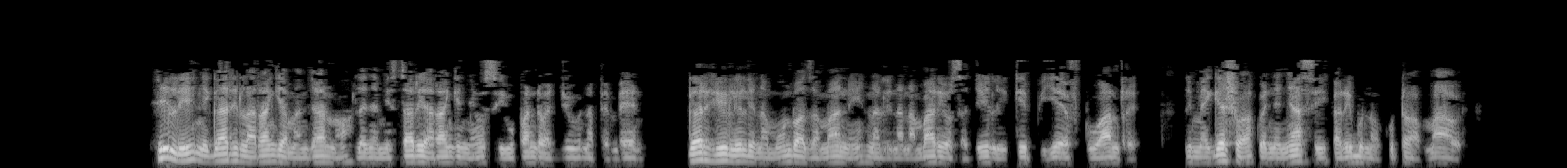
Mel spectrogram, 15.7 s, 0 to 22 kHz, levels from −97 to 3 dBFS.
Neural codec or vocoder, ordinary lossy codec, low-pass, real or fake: none; MP3, 24 kbps; 7.2 kHz; real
